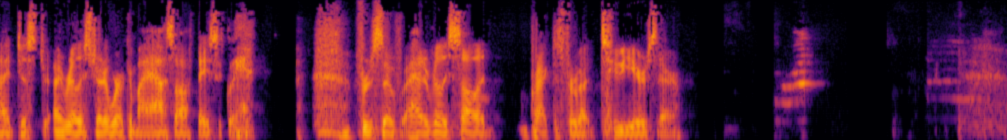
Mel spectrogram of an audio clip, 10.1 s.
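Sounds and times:
speech: 0.0s - 2.6s, 3.2s - 6.9s
elderly cat Ginger meowing: 9.3s - 9.8s.

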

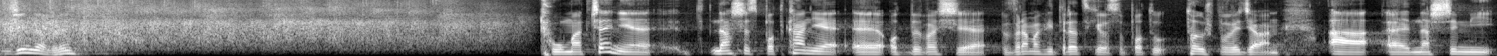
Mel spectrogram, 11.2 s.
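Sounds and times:
audience clapping: 0.0s - 4.0s
speech: 0.1s - 0.7s, 4.1s - 11.2s.

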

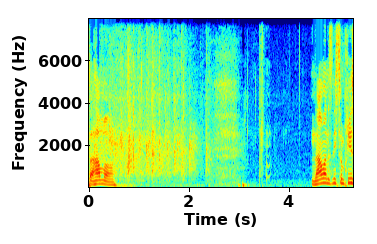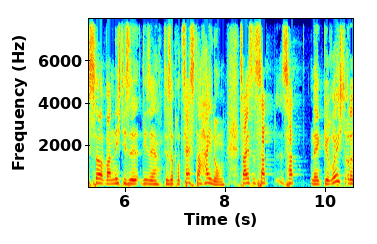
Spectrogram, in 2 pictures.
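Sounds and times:
speech: 0.0s - 0.6s, 4.4s - 10.5s
audience applause: 0.0s - 2.7s.

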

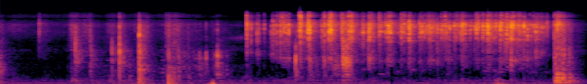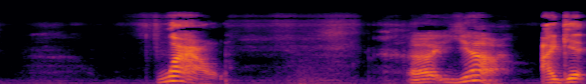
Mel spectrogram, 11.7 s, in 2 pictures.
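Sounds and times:
several dice being shaken and rolled: 2.4s - 5.7s
speech: 7.4s - 8.1s, 10.0s - 11.7s.

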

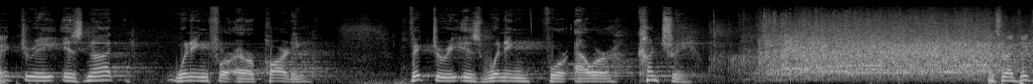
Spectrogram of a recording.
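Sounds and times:
speech: 0.0s - 3.3s, 4.1s - 7.0s, 9.9s - 10.3s
crowd applause: 7.1s - 10.3s.

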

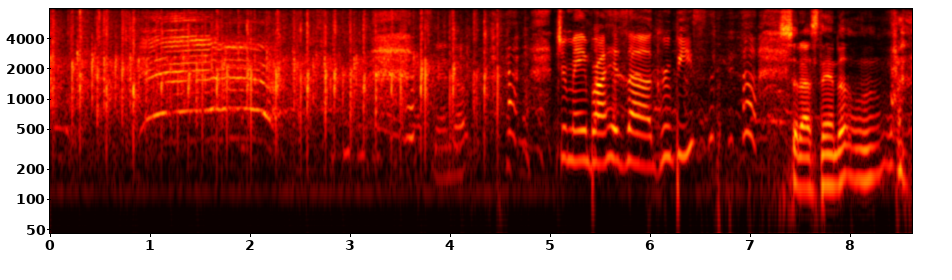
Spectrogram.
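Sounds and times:
people cheering: 0.0s - 4.4s
audience applause: 0.0s - 4.8s
speech: 5.1s - 8.6s.

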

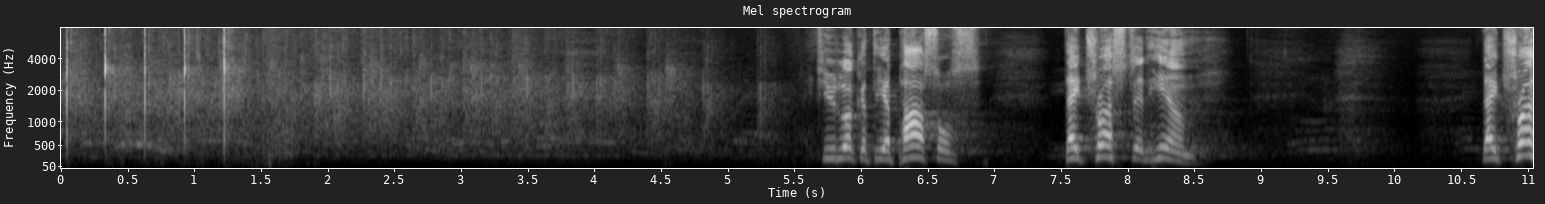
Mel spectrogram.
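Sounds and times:
audience clapping hands in praise: 0.0s - 5.6s
speech: 5.7s - 8.6s, 10.6s - 11.0s.

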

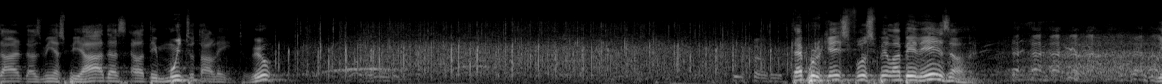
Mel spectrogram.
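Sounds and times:
speech: 0.0s - 3.2s, 7.4s - 10.9s
audience applause: 2.8s - 8.4s
laughter: 9.9s - 11.6s.

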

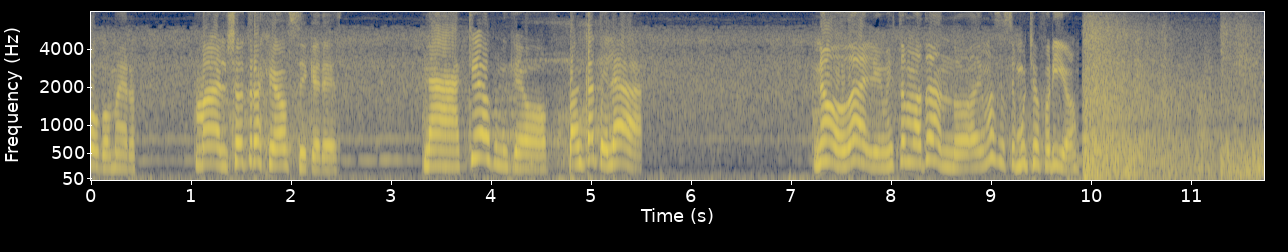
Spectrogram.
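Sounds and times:
speech: 0.0s - 5.6s, 7.2s - 10.2s
thunder before a storm: 9.9s - 11.7s.

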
